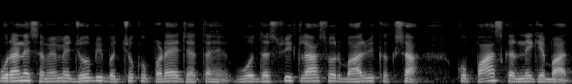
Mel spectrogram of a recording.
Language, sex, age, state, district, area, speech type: Hindi, male, 45-60, Rajasthan, Jodhpur, urban, spontaneous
